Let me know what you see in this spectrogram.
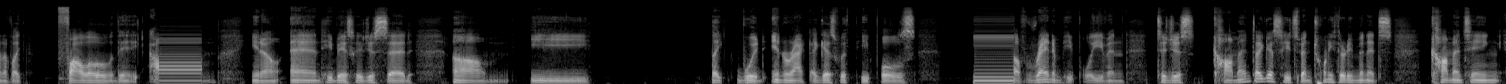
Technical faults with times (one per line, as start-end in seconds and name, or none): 1.59-2.01 system hang loop
9.75-10.14 system hang loop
